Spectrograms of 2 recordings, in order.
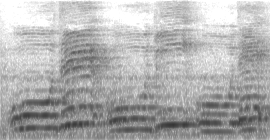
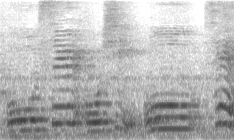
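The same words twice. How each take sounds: First: A d sound links into each following vowel. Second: An s sound links into each following vowel. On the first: The speaker calls it wrong. "라고 이야기하지 않는" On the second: The speaker calls it right. "라고 이야기를 하지"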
